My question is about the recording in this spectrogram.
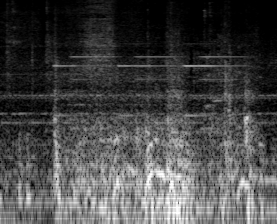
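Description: Train standing at a station: a steady low hum with high electronic tones that sound on and off for a couple of seconds, and a faint voice in the background.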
